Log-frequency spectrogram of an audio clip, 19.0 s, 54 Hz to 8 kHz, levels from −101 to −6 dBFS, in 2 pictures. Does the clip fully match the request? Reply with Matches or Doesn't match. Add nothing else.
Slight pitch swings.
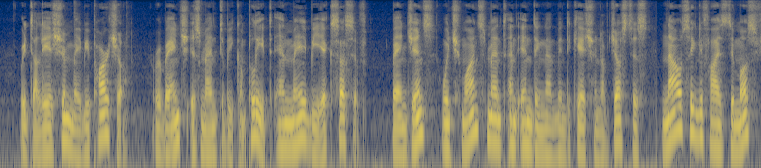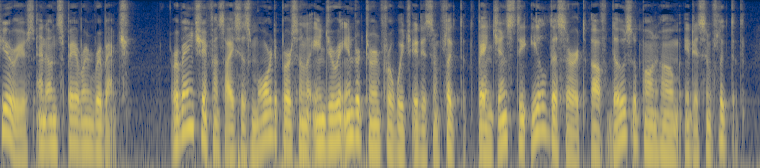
Doesn't match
